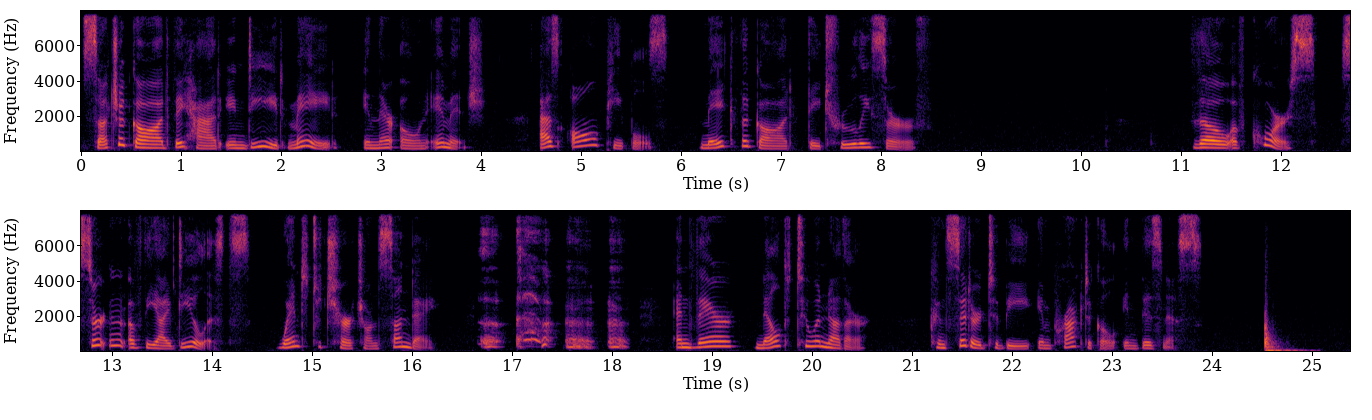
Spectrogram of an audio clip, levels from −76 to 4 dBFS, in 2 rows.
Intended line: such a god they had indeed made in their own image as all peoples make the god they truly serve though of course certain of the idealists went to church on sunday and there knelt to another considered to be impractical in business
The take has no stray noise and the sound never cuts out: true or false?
false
